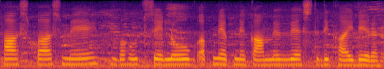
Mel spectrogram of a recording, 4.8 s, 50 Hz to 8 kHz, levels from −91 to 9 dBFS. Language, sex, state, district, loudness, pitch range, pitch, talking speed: Hindi, female, Haryana, Charkhi Dadri, -18 LUFS, 180-195 Hz, 185 Hz, 160 wpm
